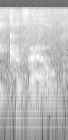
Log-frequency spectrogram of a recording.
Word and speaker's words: Cavell: it would to be Cavell but actually in the research we found that her family wanted her name to rhyme with travel and not hell so that's why it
